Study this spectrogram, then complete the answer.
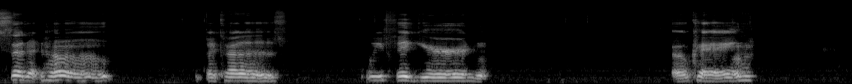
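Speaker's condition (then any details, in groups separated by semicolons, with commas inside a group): Cerebral palsy; first word not said quite right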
